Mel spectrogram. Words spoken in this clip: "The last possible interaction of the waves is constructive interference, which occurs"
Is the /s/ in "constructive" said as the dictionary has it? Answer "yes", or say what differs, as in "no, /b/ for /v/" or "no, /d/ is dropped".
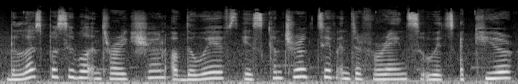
no, /s/ is dropped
